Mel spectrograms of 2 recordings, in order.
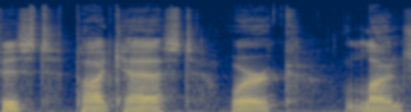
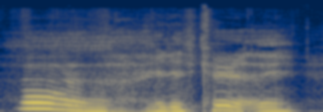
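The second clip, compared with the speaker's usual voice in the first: words swallowed by very loud yawn, "it" drawn out; 7 semitones higher, 8 dB louder than usual. Podcast host opening the show early in the morning, yawning mid-sentence. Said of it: "sorry about that, yawn".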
